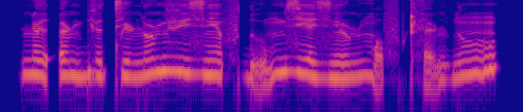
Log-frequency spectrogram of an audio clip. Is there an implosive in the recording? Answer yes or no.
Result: yes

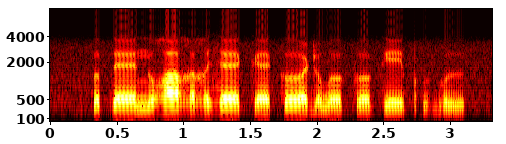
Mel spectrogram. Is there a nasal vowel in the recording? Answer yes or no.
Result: no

